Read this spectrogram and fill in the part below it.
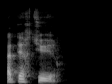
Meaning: opening, openness, aperture
- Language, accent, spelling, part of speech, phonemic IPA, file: French, France, aperture, noun, /a.pɛʁ.tyʁ/, LL-Q150 (fra)-aperture.wav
